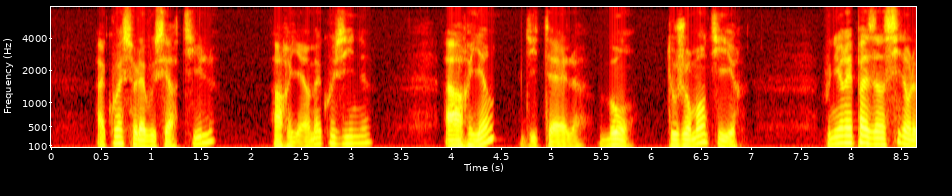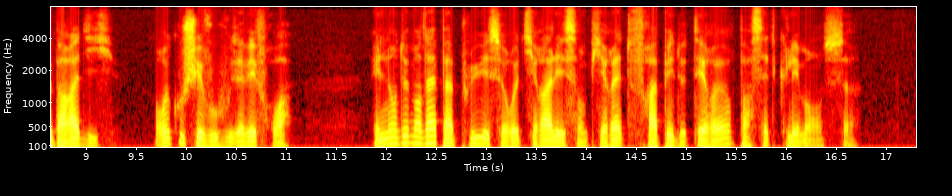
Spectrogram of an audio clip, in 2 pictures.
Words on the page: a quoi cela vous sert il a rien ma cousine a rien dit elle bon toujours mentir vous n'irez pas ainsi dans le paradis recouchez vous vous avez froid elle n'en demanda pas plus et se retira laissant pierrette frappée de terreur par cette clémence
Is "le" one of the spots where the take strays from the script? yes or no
no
